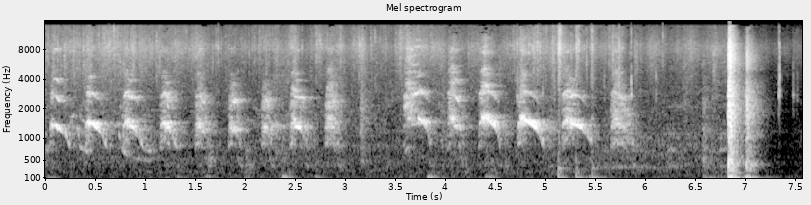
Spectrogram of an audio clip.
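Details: Chihuahua and Dachshund cross puppy at a pet shop in Nagoya, Japan, yipping steadily, about two short down-slurred squeaky yelps per second for six seconds, then a loud knock and quieter rustling.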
